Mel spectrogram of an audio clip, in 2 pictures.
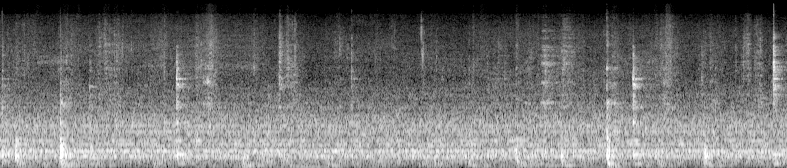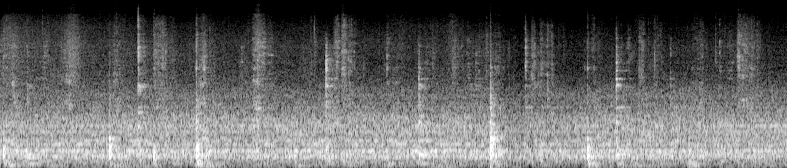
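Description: A spoon stirs an eggplant and coconut milk stew in a pan, giving soft scraping and gentle simmering with a series of light clinks of utensil against metal, steady and close, without talk.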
